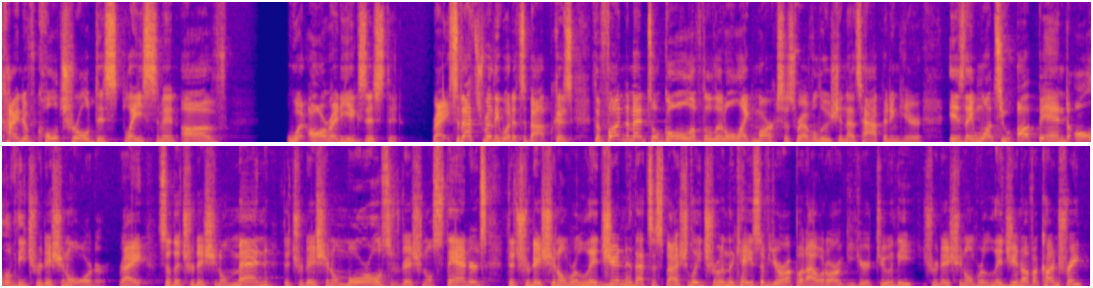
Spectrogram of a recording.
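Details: Adult speaker; normal speech.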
